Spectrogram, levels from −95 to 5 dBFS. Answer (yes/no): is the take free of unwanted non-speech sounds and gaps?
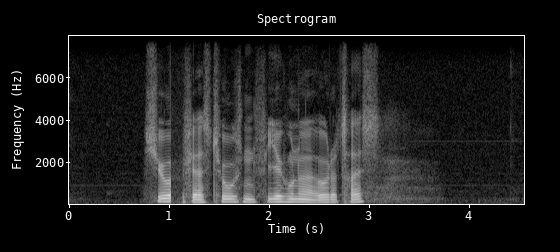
no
